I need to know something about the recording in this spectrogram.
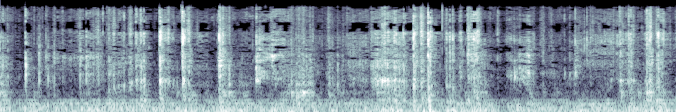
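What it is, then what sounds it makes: Bar soap being shaved. A hand-sized, solid oval bar of blue soap is held in the palm and shaved into chunky flakes with a metal utility blade. The blade makes a series of crisp, bright scraping and crackling strokes, with a few sharper clicks as flakes break away. The sound is quiet, with very little low end.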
